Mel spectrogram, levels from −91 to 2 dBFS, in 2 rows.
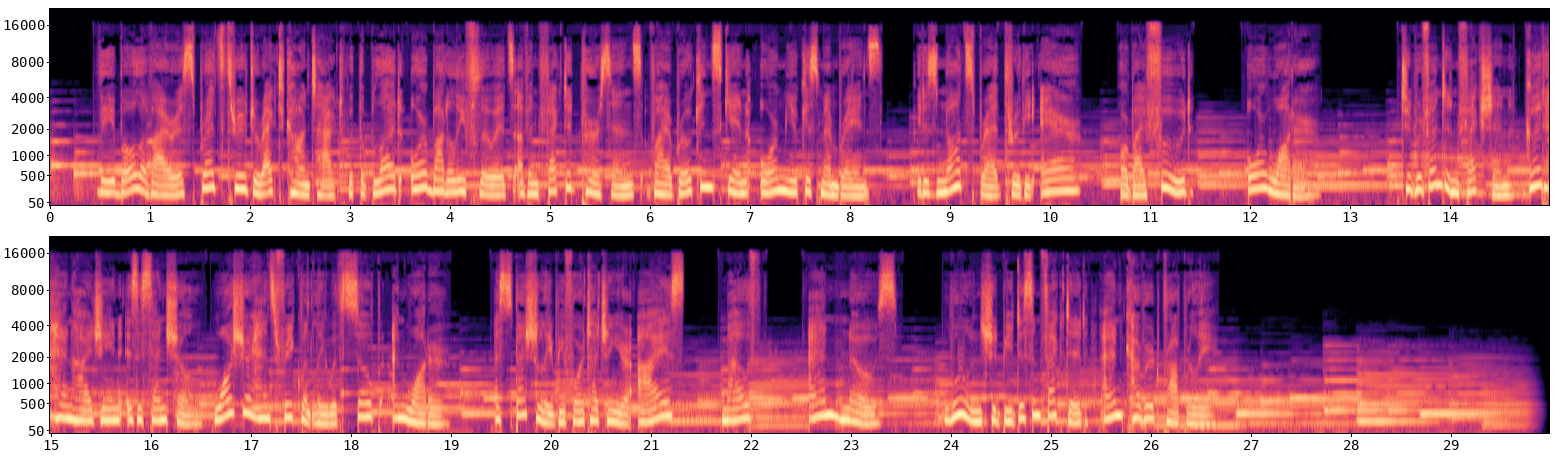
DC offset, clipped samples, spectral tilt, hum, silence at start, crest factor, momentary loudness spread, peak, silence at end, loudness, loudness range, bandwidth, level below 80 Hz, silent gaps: under 0.1%; under 0.1%; -5 dB/octave; none; 0 s; 10 dB; 7 LU; 0 dBFS; 0.15 s; -11 LUFS; 2 LU; 17 kHz; -40 dBFS; none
